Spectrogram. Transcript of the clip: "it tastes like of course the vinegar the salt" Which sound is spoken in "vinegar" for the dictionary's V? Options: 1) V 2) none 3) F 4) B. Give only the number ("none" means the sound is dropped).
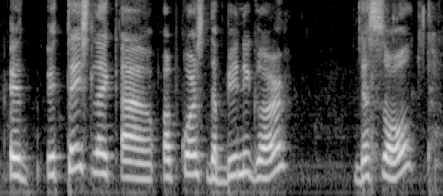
4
